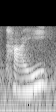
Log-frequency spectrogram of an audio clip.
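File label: "tai5", Cantonese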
